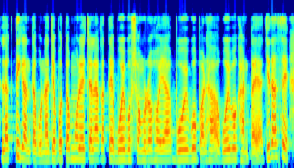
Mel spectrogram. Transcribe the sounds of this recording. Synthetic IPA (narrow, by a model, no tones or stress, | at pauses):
ləkt̪iɡant̪apɔnad͡ʒɛpɔt̪ɔmːuɾɛt͡ʃɛlakat̪ɛbojbɔsɔŋɡɹɔɦɔjabojbɔpaɽ̤ʱa̰bojbɔɡʱanʈaja̰d͡ʒit̪asɛ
